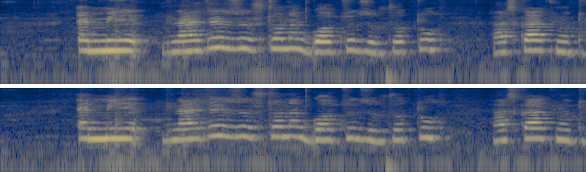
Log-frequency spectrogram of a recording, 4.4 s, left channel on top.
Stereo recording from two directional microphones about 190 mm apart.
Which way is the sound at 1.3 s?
50° left (ahead or behind).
